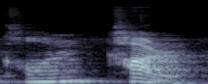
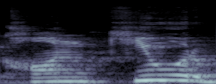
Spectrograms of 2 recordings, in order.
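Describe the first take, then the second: First: The second syllable sounds like 'ker'. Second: The second syllable sounds like 'kyoor'. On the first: The speaker calls it right. "এটা উচ্চারণ হবে ক্ষণখার" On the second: The speaker calls it wrong. "আমরা ভুল করে এটাকে ক্ষণ কিওর বলি"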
